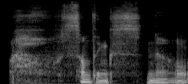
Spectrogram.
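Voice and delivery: soft, slow unvoiced whisper of "something Snow". Real, not acted. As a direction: whisper it to yourself while trying to remember. Unsure aside.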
